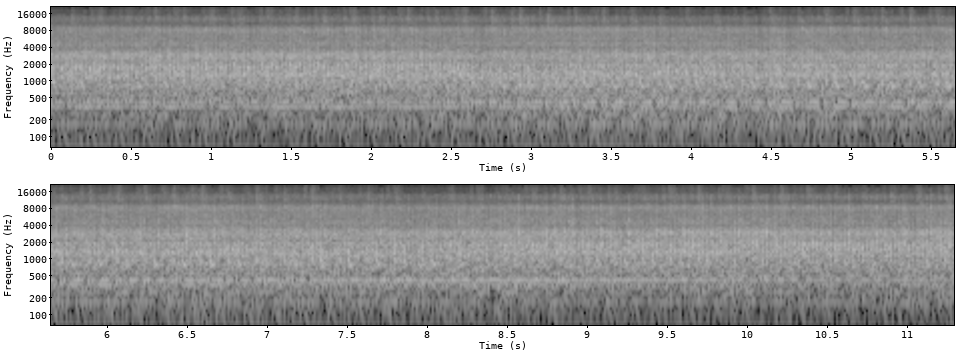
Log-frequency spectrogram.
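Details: Diesel truck at first start after installing a compound turbo system and doing the injectors: steady, even clatter at idle with no knocks, misses or surges; normal idle. One leak spot was found afterwards.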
